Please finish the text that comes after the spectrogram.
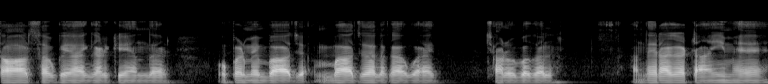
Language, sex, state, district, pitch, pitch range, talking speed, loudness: Hindi, male, Bihar, Supaul, 90 Hz, 85-90 Hz, 135 wpm, -19 LUFS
